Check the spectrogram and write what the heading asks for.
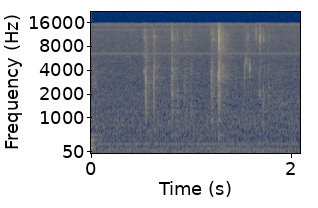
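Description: Computer keyboard typing: a handful of soft, irregularly spaced keystrokes as a short word of code is typed.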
